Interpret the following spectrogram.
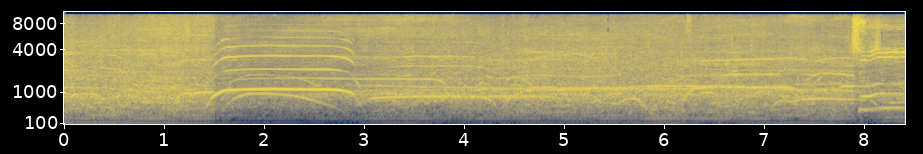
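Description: Concert crowd cheering and screaming. About one and a half seconds in, a single high scream from someone close by rises above the crowd, held for over a second, and other shorter cries follow.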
